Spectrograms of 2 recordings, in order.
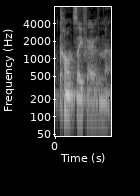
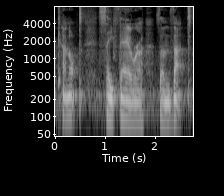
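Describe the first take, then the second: First: The phrase is said casually with a contraction. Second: Every word is clearly and carefully enunciated.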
